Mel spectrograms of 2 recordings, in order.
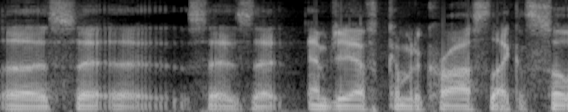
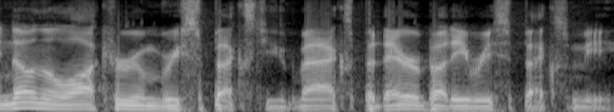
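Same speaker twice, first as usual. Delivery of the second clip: ordinary delivery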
